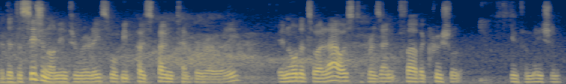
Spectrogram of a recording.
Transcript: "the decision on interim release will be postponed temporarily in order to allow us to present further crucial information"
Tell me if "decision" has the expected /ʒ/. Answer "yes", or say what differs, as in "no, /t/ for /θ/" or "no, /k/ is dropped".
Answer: yes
